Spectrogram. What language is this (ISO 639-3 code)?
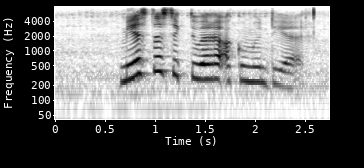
afr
